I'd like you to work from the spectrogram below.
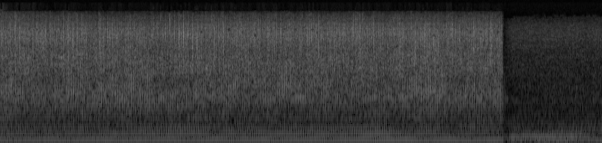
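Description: Propeller airplane engine in a flight video game, a steady, close droning hum with strong harmonic tones, holding constant for several seconds before shifting pitch abruptly near the end, no talk.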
